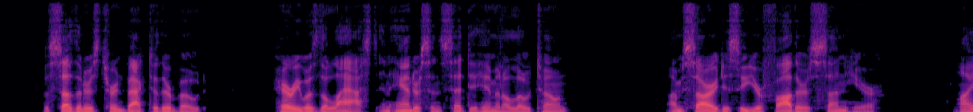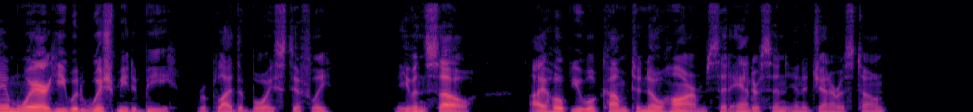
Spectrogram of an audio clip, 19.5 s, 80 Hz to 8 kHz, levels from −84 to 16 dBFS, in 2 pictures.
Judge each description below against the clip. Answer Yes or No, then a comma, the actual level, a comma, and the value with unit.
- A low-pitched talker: Yes, low, 100 Hz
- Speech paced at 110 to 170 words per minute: No, average, 180 wpm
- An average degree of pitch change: Yes, average, 4.5 semitones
